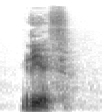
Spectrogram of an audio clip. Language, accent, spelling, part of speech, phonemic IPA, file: French, France, grief, adjective / noun, /ɡʁi.jɛf/, LL-Q150 (fra)-grief.wav
- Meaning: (adjective) grievous; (noun) 1. complaint 2. grief 3. grievance (formal complaint filed with an authority)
